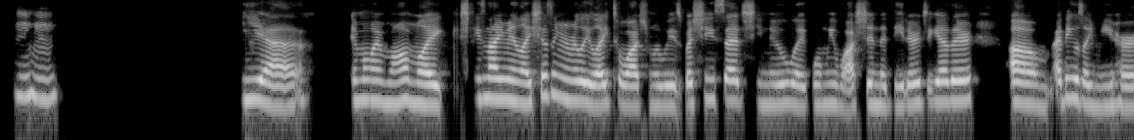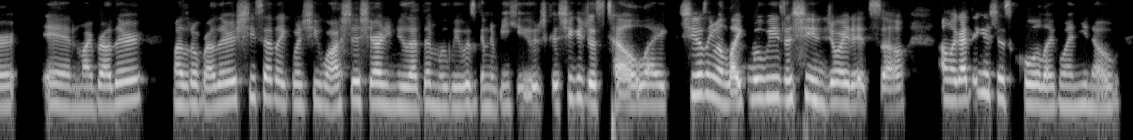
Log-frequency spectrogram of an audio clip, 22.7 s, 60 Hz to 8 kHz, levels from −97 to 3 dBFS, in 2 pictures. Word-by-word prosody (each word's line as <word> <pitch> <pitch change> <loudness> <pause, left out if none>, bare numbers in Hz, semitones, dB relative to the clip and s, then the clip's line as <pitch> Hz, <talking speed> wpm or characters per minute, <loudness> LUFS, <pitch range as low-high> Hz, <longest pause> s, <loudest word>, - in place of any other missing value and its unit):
Mhm. 275 -1 -6 1.8
Yeah. 215 -6 +2 0.5
And 240 - -5
my 245 -1 -1
mom, 225 +1 -1
like, 210 -2 +4
she's 255 +1 -9
not 260 -1 +5
even, 250 -2 +1
like 220 -1 +1
she 280 - -3
doesn't 295 +1 -1
even 260 -3 -4
really 230 -2 +4
like 205 +1 +3
to - - -6
watch 200 -1 +1
movies, 200 0 -3
but 215 0 0
she 250 +3 -9
said 240 -2 +1
she 215 -2 -10
knew, 210 +1 -4
like, 205 -3 -2
when 210 0 -7
we 215 0 -7
watched 200 +1 -2
it - - +4
in 210 - -5
the 200 -1 -5
theater 205 +2 -2
together, 235 +2 +2 0.4
um, 215 -4 +3
I - - +3
think 260 +2 -3
it - - +1
was, 250 - +2
like, 205 -2 -2
me, 195 +1 -8
her 195 -1 -1 0.3
and 200 -3 -2
my 195 0 -3
brother, 220 +5 +2 0.3
my 210 - +1
little 210 0 0
brother. 210 +5 +1
She 240 +3 -6
said, 265 -1 0
like, 220 -3 -1
when 210 -1 -3
she 220 +2 -8
watched 195 0 -1
it, 235 0 +4
she 225 - -2
already 215 -1 +3
knew 195 0 -2
that 190 +1 +1
the 215 - -2
movie 190 -1 -4
was 205 0 0
gonna 190 -2 -7
be 200 +3 -10
huge 385 - -4
'cause 410 0 -1
she 260 - -3
could 260 - -1
just 210 -2 +3
tell, 100 0 +4
like, 205 -1 0
she 290 - -2
doesn't 295 0 +4
even 230 -5 +3
like 225 - +6
movies 260 +1 +2
and 245 +1 +3
she 270 -2 +2
enjoyed 220 -1 +2
it, - - -1
so, 190 0 -1 0.4
I'm - - +1
like, 240 0 +2
I 245 - +8
think 250 +6 -2
it's 300 -1 0
just 250 -2 +1
cool, 210 -1 +3
like, 195 0 0
when, 200 -1 -5
you 210 - -5
know, 195 - -4
215 Hz, 240 wpm, -24 LUFS, 200-245 Hz, 1.8 s, I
